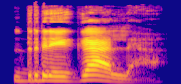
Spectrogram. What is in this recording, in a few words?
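"regala", Spanish, female; mekanta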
